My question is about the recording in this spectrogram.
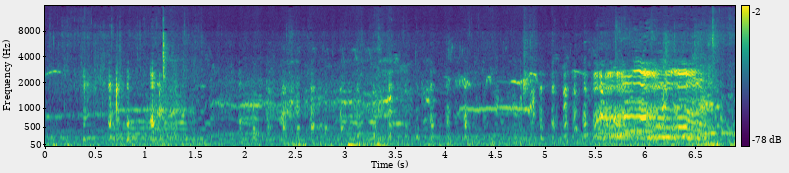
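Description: A flock of domestic hens clucking as they come out of the coop: scattered short calls at first, then a louder, busier stretch of several birds calling at once in the last second or so.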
